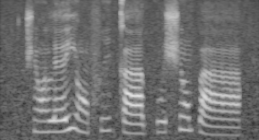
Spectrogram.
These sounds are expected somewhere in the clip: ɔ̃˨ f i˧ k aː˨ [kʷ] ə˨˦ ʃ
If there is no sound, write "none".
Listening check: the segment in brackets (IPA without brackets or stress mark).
kʷ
